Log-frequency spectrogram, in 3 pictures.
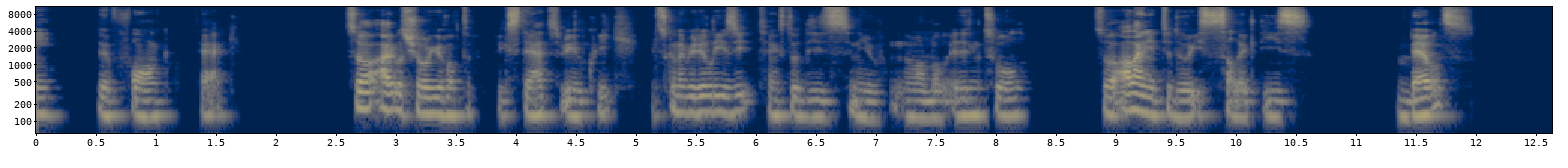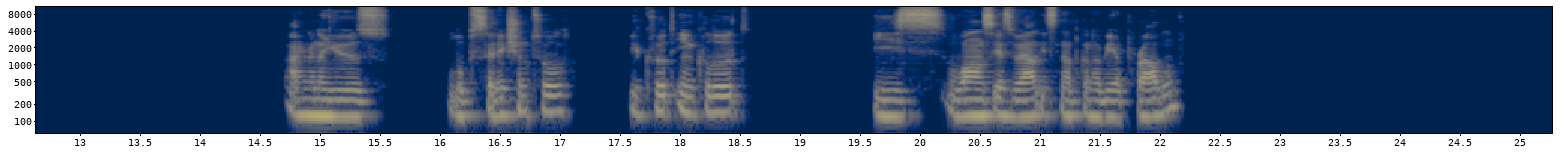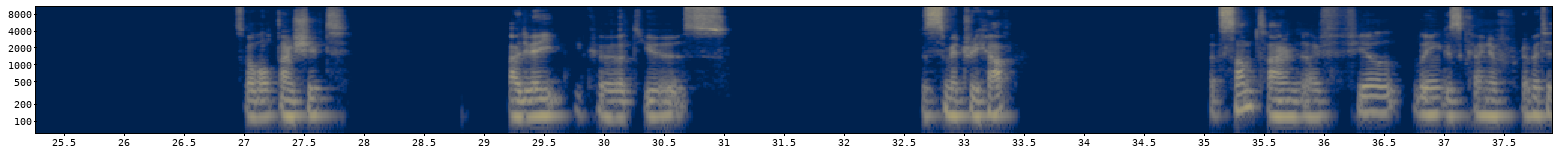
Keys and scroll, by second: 7.9 3, 9.3 u, 9.6 l.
